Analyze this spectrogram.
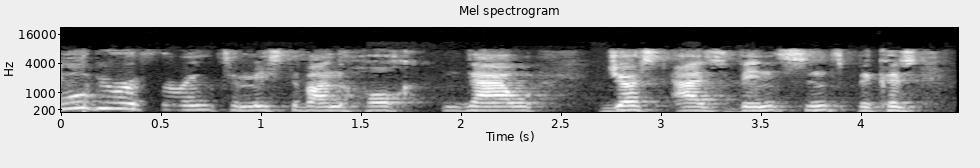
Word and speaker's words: van Gogh: And therefore, from what I've learned, and she repeated it me till I was blue in the face, the correct pronunciation is apparently Vincent van Gogh.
